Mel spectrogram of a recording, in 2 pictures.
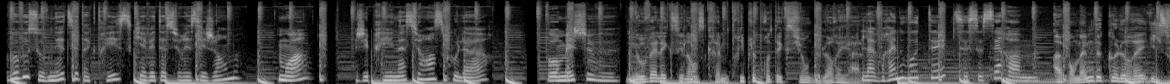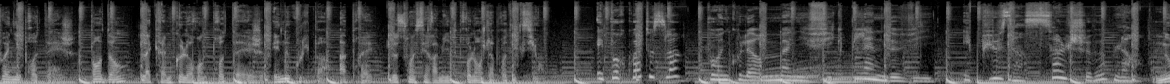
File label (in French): Pub TV Voix; Excellence; Andy Mc Dowell; Publicité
